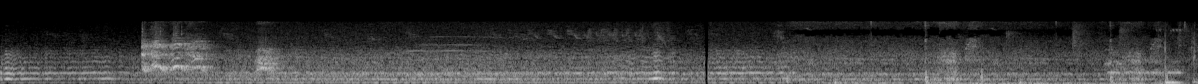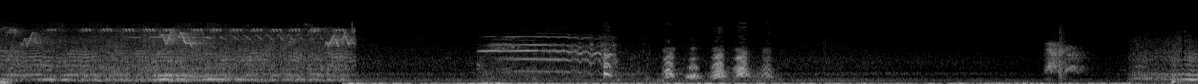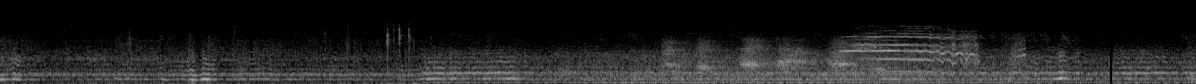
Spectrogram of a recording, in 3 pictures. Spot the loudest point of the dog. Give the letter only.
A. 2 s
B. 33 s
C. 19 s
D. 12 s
A.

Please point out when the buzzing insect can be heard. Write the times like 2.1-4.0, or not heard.
0.0-35.8.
